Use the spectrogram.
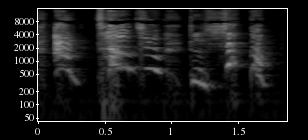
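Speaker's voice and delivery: very high, strained rant broken between words; hammed-up high-pitched fury; mock mad scolding. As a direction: act out a mama scolding mid-whipping. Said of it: "I am getting so mad".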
